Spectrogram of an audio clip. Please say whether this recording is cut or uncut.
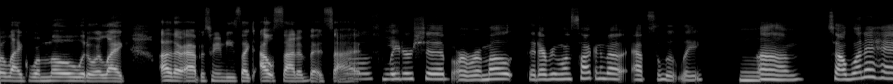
cut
